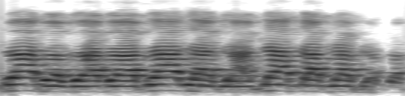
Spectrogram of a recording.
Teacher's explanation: generally the Russian pitch variation stays in this sort of more monotone situation, and we go down at the end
